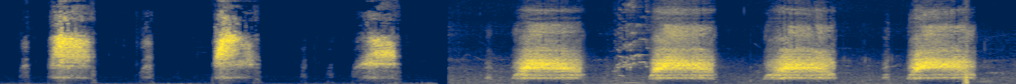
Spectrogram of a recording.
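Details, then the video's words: Wombat calls: harsh, breathy, raspy bursts repeated roughly every second or so, growing longer and louder in the second half, with quiet low background noise between. "Real Wombat Sounds"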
